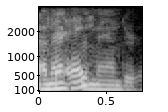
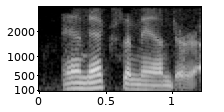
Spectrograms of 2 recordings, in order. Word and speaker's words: Anaximander: He was Anaximander. Is that how you say it? – Good enough. – Yeah? Okay. – Anaximander. That's the way I say it, but anyway. – Anaximander.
